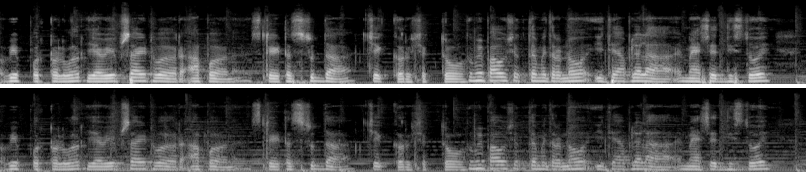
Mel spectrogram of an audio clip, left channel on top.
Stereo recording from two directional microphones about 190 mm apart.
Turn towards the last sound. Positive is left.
turn(degrees=20)  # may be behind; listen again after turning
